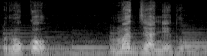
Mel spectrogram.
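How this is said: There is a pause right after roko.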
